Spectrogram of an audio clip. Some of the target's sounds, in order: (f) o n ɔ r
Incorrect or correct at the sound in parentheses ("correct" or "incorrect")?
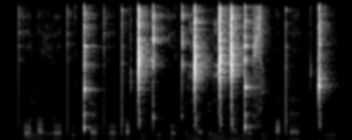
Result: incorrect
